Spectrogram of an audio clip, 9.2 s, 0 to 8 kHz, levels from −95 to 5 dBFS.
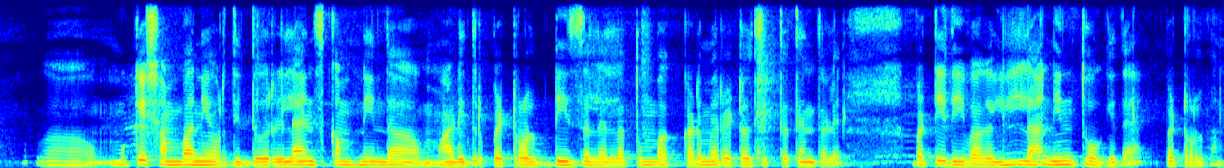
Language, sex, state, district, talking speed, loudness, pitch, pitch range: Kannada, female, Karnataka, Chamarajanagar, 150 wpm, -26 LUFS, 165 Hz, 160-175 Hz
